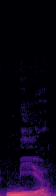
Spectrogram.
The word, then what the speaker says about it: mir: Mia iwriters m-e-a-r and it rhymes with near how we say the word near so Beast Do by mere next text freuden so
